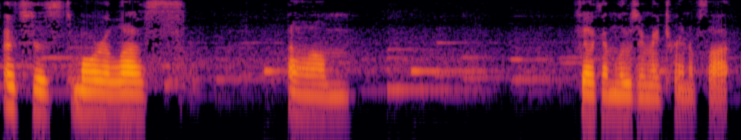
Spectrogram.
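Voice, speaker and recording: Male solo podcaster, candid and rambling, self-deprecating, dry-throated with plenty of fry, faint music underneath. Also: a little high, little pitch movement, slow pace, pauses often, rough recording. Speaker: podcast host. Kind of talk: rambling casual solo monologue. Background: soft relaxing music.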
